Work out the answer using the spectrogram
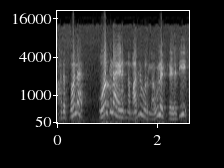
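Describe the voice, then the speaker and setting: A woman's voice: a little high, sing-song, brisk, breathy edge, full character voice, poor audio. An actress playing a meddling, scheming married neighbor woman in a classic film comedy, talking in a bossy, gossipy way full of theatrical exclamations. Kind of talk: 1970s Tamil film comedy acting.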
